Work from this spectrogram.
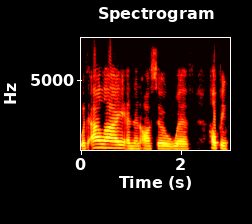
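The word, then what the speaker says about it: ALLi: mentioned and and we we pronounce it Ally because we believe that every self-published author needs an ally that's the easiest way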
